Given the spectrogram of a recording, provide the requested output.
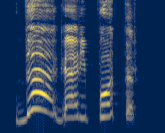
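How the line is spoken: Wail. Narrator (Russian): взвыл Добби

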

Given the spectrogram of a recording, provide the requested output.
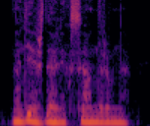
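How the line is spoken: Barely audible, agitated. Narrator (Russian): Едва слышно проговорил он в волнении

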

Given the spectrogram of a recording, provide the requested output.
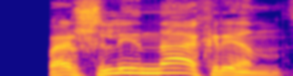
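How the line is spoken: Tired. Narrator (Russian): сказал я устало

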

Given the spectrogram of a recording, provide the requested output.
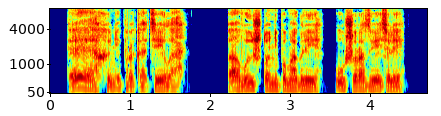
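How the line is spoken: Sighing. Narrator (Russian): Вздохнул Дмитрий

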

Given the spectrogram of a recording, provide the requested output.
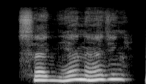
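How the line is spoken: Sad old woman. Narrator (Russian): грустно ответила старушка

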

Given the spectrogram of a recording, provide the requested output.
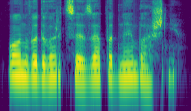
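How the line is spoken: Calm and confident. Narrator (Russian): говорила я спокойно и уверенно

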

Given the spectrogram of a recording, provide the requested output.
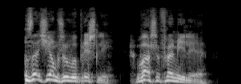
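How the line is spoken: Quick question. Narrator (Russian): Морозов быстро спросил

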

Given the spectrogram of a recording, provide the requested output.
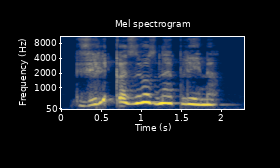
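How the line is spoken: Loud sigh. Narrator (Russian): шумно вздохнула Рыжинка

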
